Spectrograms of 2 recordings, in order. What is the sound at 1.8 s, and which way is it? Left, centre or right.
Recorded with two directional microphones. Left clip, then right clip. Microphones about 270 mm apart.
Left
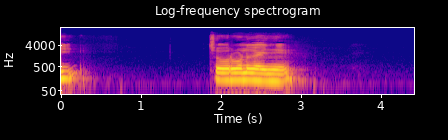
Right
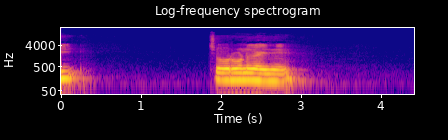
Speech, centre.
